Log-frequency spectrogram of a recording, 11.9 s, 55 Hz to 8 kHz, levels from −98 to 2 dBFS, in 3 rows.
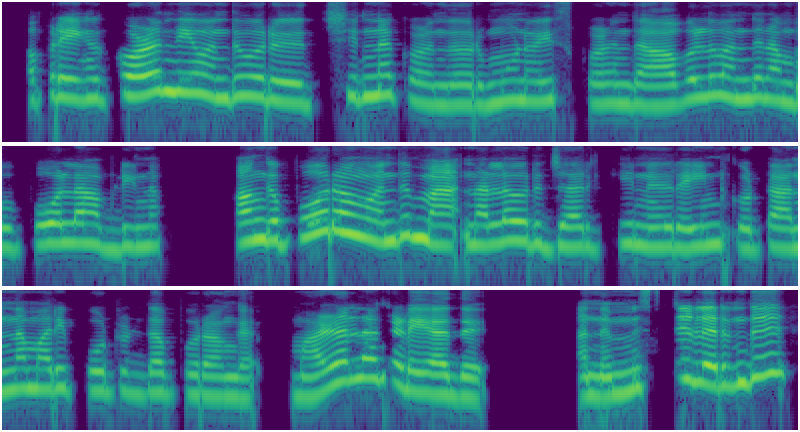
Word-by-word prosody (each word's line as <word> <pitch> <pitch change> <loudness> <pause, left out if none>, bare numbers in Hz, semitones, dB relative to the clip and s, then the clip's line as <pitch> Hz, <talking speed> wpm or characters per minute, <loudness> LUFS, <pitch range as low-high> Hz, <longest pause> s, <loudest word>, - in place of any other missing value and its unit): அப்புறம் 265 +2 +1
எங்க 255 0 -4
கொழந்தையும் 315 +1 +5
வந்து 270 +1 -1
ஒரு 245 -3 0 0.3
சின்ன 280 0 -1
குழந்தை, 210 -3 -5
ஒரு 205 - -7
3 245 0 -3
வயசு 245 +1 -5
கொழந்த. 215 0 -4 0.2
அவளும் 270 +6 -1
வந்து 260 +1 -2
நம்ம 215 -3 -4
போலாம் 255 0 +2
அப்டின்னா. 220 +2 -6 0.4
அங்க 280 0 +4
போறவங்க 365 -3 +4
வந்து, 285 +5 +1
மேல 235 -1 +5
நல்ல 245 +3 +1
ஒரு 250 - -4
ஜர்க்கின்னு, 225 +1 -4
ரெயின் 235 +3 -2
கோட்டு 210 +1 -4
அந்த 230 +3 -2
மாரி 240 +1 -2
போட்டுட்டு 220 -2 -6
தான் 205 -1 -5
போறாங்க. 180 -2 -3 0.3
மழைலாம் 315 - +3
கெடையாது. 195 -7 +4 0.6
அந்த 185 -1 0
மிஸ்ட்டுலிருந்து 295 +5 +4
245 Hz, 170 wpm, -23 LUFS, 215-280 Hz, 0.6 s, கொழந்தையும்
